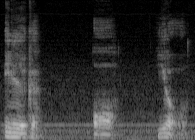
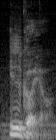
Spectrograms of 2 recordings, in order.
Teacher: So the consonant just carries over into the vowel sound.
